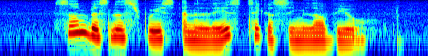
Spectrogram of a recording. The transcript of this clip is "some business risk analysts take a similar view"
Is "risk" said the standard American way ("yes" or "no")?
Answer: no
